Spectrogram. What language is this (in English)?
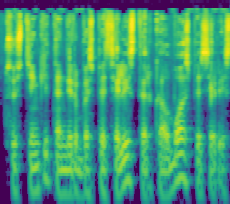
Lithuanian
